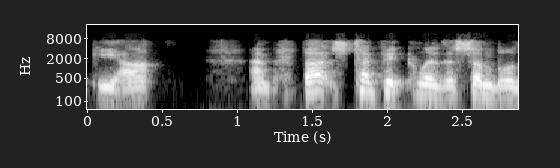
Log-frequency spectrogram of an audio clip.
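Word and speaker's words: p̂: probably haven't seen yet it's p with a little hat on it that's how you say it p hat and that's typically the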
